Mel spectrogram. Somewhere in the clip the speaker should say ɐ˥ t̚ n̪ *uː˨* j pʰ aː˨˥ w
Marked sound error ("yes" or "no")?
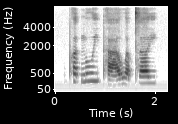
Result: yes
